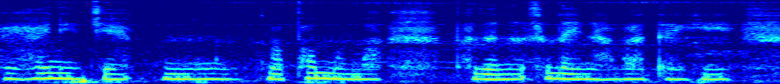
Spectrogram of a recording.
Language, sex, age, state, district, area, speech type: Manipuri, female, 18-30, Manipur, Chandel, rural, spontaneous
